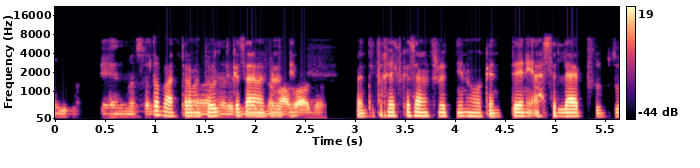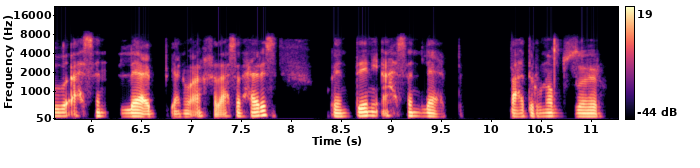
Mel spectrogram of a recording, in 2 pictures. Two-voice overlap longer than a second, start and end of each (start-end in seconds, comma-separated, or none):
1.0-2.4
